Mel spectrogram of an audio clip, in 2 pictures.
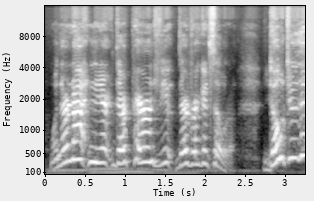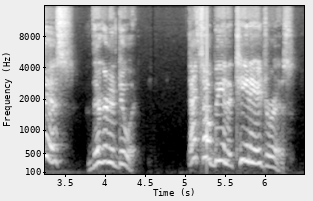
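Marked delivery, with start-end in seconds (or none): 2.8-3.6 high-pitched mock parental order; forbidding parent. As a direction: lightly mimic a scolding parent. Voicing a parent forbidding things.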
